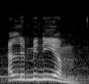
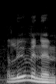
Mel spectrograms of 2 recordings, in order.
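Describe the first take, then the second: First: It is said the British way, with five syllables. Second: It is said the American way, with four syllables.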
